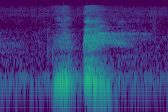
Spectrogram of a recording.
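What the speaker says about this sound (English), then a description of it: "I'm sorry about clearing my throat." Two short, rough throat clearings in quick succession, close and moderately loud, with quiet room noise around them.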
